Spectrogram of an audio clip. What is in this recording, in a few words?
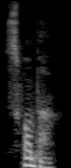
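"swamper", Australian English; pronunciations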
